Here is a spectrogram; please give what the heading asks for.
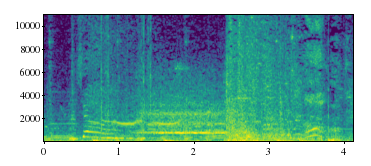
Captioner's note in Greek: Ήχος σύγκρουσης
